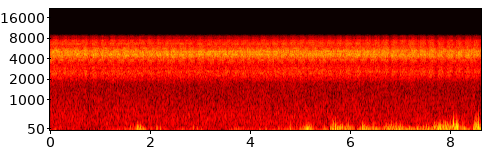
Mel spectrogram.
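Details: Deafening chorus of cicadas in the pine wood of San Sostene, Calabria, Italy: an unbroken shrill buzzing wall of sound holding steady, with occasional soft low thumps beneath.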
